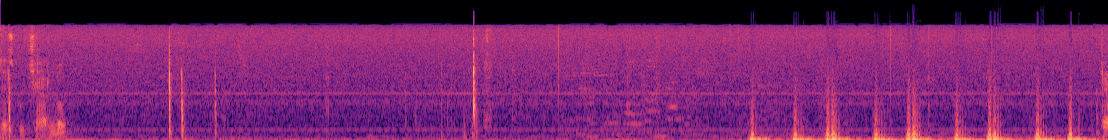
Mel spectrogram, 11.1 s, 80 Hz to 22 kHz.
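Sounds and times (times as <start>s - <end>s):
low hum: 7.2s - 11.0s
heartbeat through stethoscope: 7.5s - 11.0s.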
